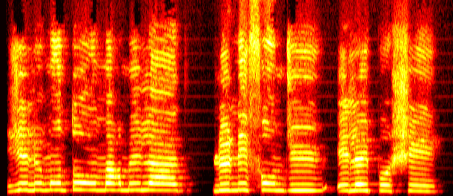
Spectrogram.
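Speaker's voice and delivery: high, plaintive apple voice; hurt apple. Acted. Fallen apple answers about its injuries, high lament.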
